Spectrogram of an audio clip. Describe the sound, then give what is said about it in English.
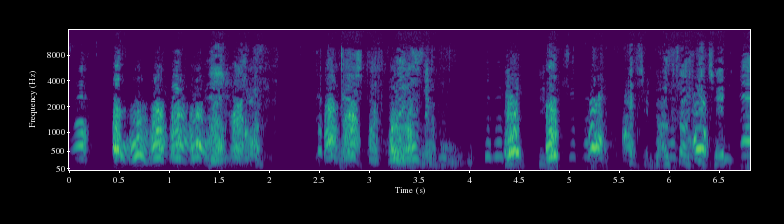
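Cane Corso dogs barking loudly and aggressively while attacking a man in a park, a rapid volley of harsh barks, a brief pause, then more frantic overlapping barks and growly yelps. “That might be a Connie Corso dog. Those are Connie Corsos.”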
